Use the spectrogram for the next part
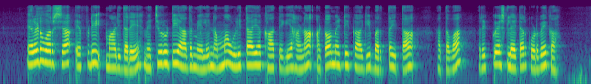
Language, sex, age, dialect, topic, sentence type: Kannada, female, 25-30, Central, banking, question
